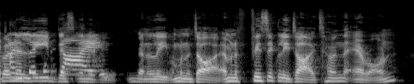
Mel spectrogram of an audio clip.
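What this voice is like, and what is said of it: Put-on British accent. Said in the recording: “had the British accent”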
